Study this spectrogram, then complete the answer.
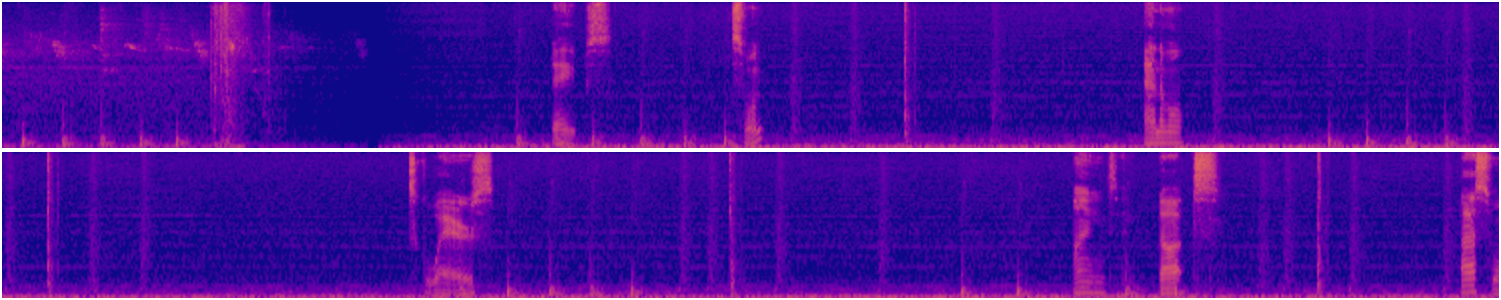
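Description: Footsteps thud steadily across a hard floor.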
